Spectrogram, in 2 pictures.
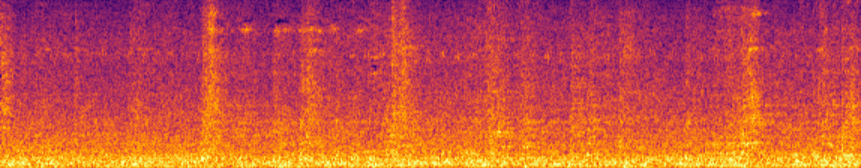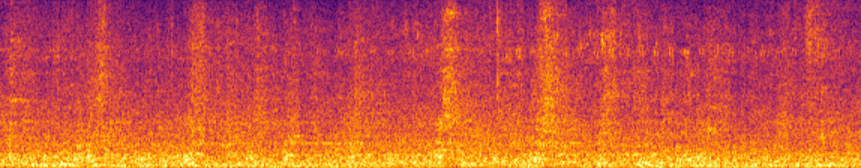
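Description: An express train's coach running at speed, heard from aboard: a steady rumble of wheels on rail with irregular sharp clicks as the wheels cross rail joints and pointwork.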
